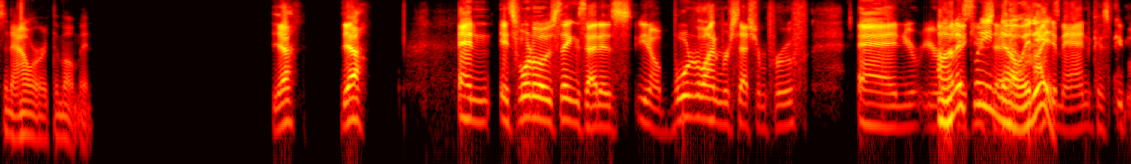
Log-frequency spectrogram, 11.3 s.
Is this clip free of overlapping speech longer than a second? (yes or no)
no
